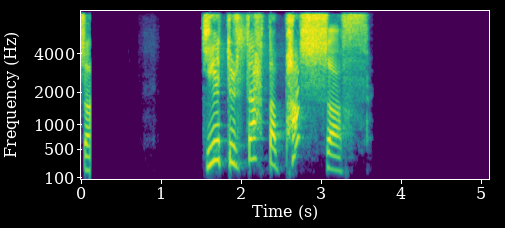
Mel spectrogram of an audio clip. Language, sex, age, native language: Icelandic, male, 7, Icelandic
